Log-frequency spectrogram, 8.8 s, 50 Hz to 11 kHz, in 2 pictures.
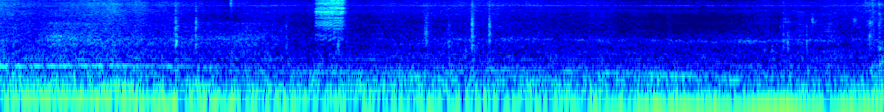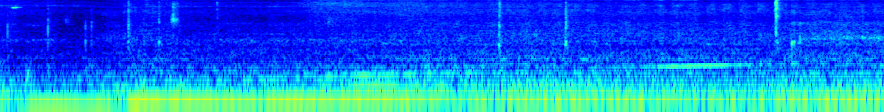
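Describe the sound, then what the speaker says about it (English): Low, steady engine rumble and road noise from a 1960 Cadillac Series 75 limousine heard from inside while driving, with a slight swell in the low drone partway through. "the sounds of both the driver controls and the engine noise while we're driving."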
